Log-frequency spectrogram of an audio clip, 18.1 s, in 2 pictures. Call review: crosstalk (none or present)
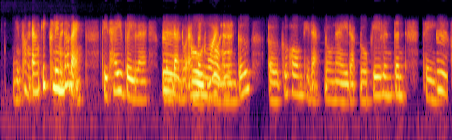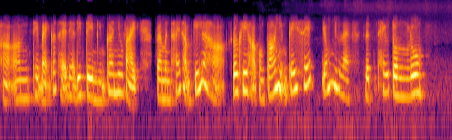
present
